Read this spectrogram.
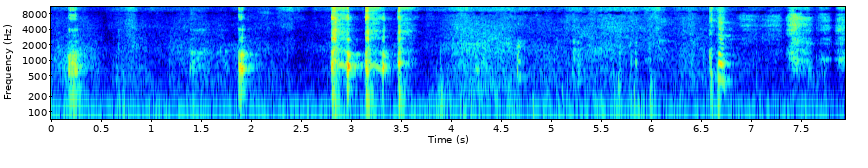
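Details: Adult with something in his throat gives several sharp coughs, including a quick run of four, with quiet room noise between.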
